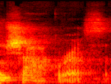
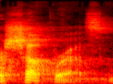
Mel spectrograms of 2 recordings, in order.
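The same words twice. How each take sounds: First: Chakras with "ah" in the first syllable; "shock-ruhz" for chakras; mispronounced chakras. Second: Chakras with "uh" in the first syllable; "shuck-ruhz" for chakras; corrected chakras. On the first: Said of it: "I'm pronouncing it wrong". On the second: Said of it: "It's pronounced chakra". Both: Real, not acted.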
